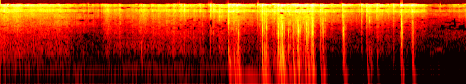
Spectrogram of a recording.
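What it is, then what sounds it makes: Pile of metal coins. Children's hands scoop, sift and let a large pile of mixed small solid metal coins, copper-colored and silver-colored, fall back onto a gray carpet. After a quiet opening with faint high hiss and light rustling, a dense run of bright, short metallic clinks and jingles follows as the coins strike each other, then trails off into sparse clicks.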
